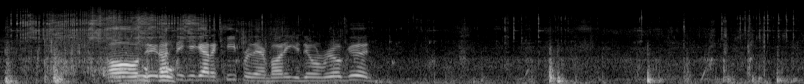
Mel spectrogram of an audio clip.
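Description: Water laps and splashes against the side of a boat.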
